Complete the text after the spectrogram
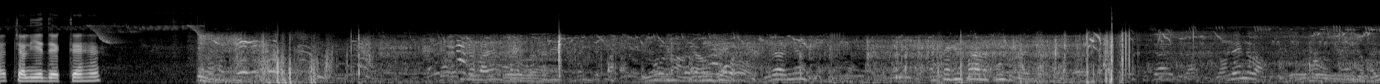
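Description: Water splashes as men wade and pull a net.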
